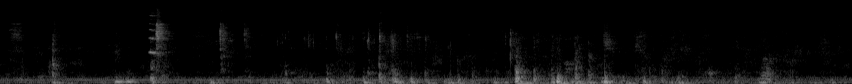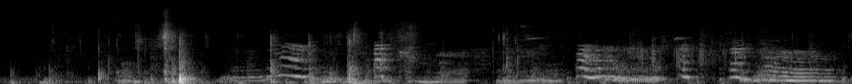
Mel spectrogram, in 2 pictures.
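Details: Irish Wolfhound puppies, five and a half weeks old, playing indoors: a quiet stretch of shuffling and faint noises gives way to harmonic whines and rough growly yelps in the last seconds, with the hum of a small room behind.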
